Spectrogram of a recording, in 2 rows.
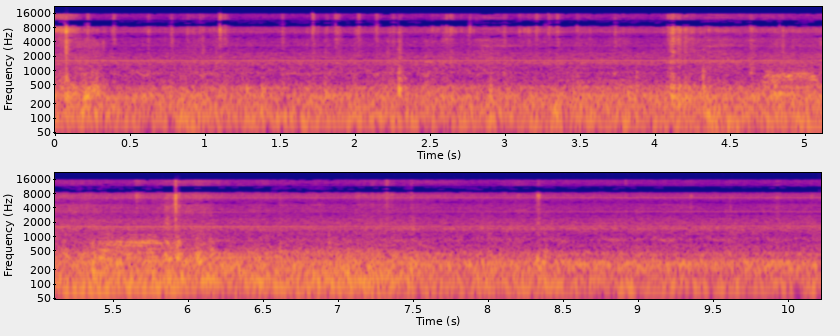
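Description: Cabin noise of a Mercedes-Benz W202 rolling slowly on wet pavement: a steady low rumble of engine and tyres, with a few sharp clicks in the middle.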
